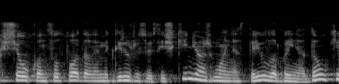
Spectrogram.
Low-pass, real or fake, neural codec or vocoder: 7.2 kHz; fake; codec, 16 kHz, 16 kbps, FreqCodec, smaller model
